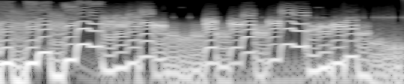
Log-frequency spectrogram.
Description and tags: Occasionally created acid sequence, repeated tweaked.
